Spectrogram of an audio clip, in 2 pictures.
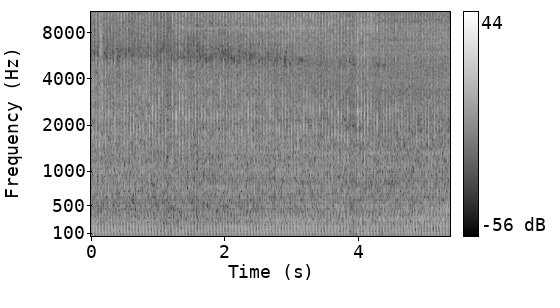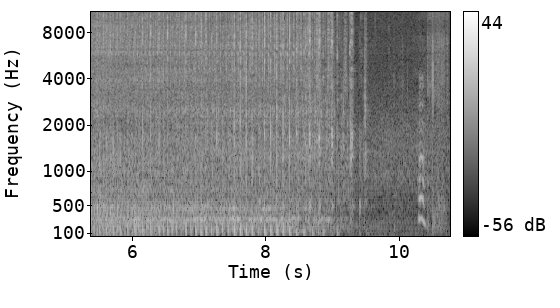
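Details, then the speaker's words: Snowflite snowblower, donated, started by hand outdoors with fresh gas and oil slightly low: small single-cylinder firing at a quick, even beat, no misses or knocks, then shutting down; sounds healthy. "think it runs pretty sweet i know it probably didn't look very impressive"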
